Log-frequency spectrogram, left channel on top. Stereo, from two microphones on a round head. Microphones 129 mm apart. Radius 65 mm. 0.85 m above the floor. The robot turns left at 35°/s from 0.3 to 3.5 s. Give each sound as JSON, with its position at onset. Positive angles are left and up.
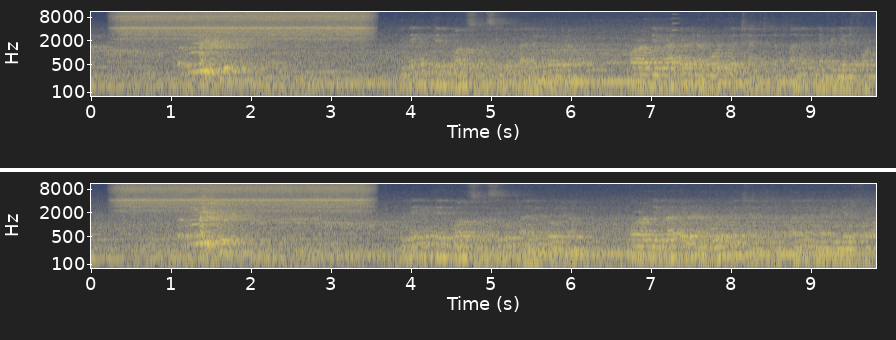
{"t": 1.1, "sound": "a sneeze", "side_deg": -30, "distance_m": 4.5}
{"t": 3.9, "sound": "a man speaking", "side_deg": 80, "distance_m": 6.0}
